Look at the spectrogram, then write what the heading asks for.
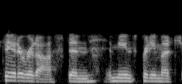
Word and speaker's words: Þetta reddast: It's an Icelandic symbol, and it actually is pronounced TH, but it's Þetta reddast or Þetta reddast.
